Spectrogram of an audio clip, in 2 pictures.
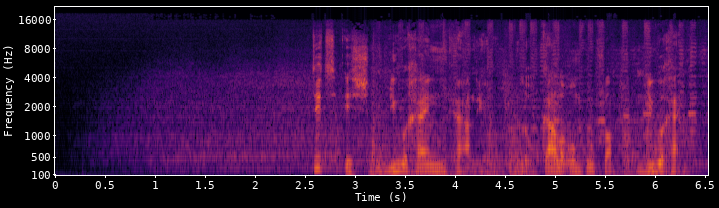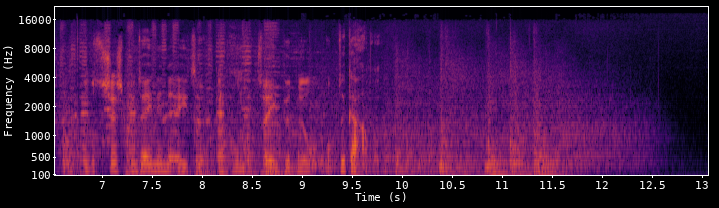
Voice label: Stationcall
